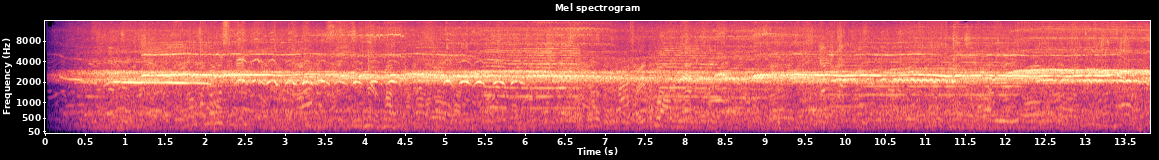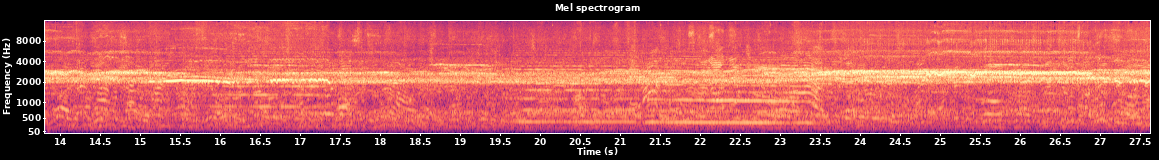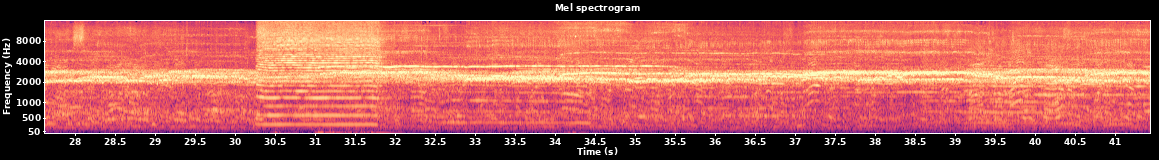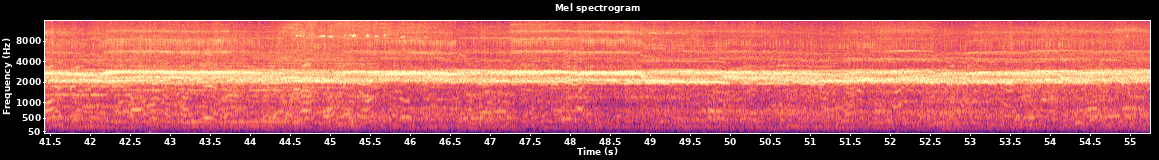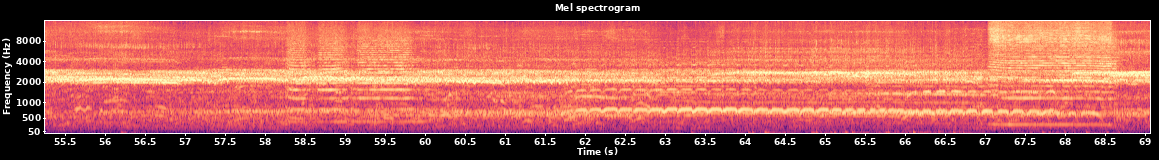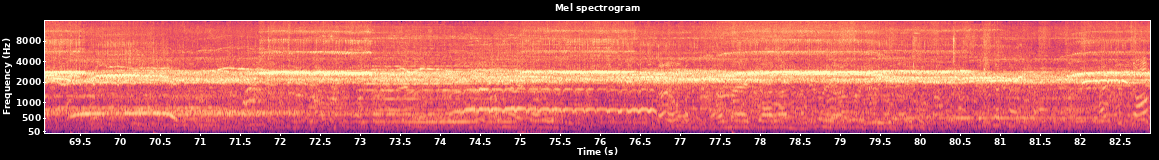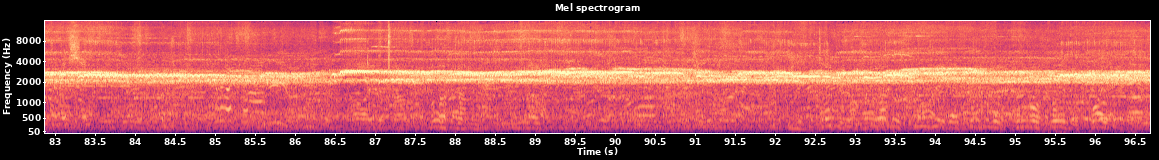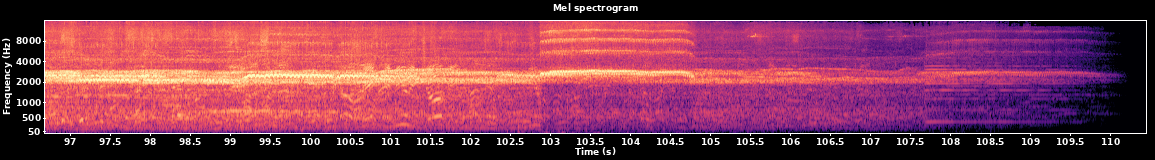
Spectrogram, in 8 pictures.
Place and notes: Protests in Zagreb, 3 March (4) - against the corrupted neoliberal system
marching towards the crucial locations of power: the National bank, the headquaters of the ruling conservative party, national television, newspapers, police, powerfull corporations...
City of Zagreb, Croatia, 3 March 2011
